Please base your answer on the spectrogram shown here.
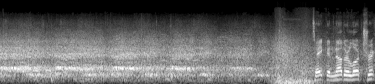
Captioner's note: crowd chants "nxt"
